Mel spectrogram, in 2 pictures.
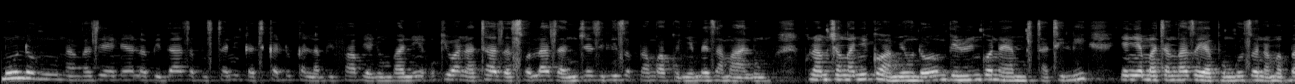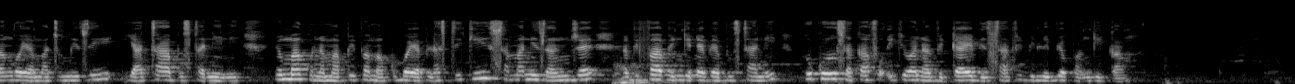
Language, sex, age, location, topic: Swahili, male, 18-24, Nairobi, finance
